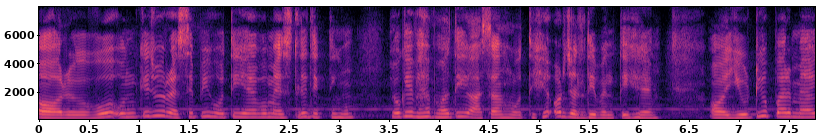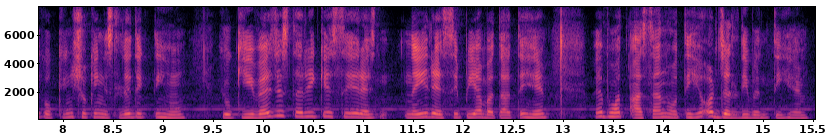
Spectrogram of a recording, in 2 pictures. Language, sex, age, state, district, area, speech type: Hindi, female, 30-45, Rajasthan, Jaipur, urban, spontaneous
